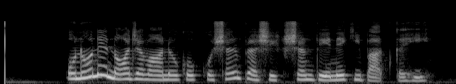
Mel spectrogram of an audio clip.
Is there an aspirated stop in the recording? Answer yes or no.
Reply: no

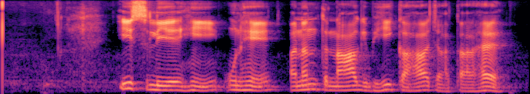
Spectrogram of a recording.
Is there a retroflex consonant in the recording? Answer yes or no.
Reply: no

